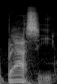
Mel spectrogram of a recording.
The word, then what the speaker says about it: Bassie: basy by the way my name is a as an apple okay so the a as an Apple so Bassie that's how you pronounce the name awesome thanks man for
